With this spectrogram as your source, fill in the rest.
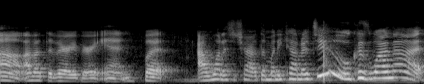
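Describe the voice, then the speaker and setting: An animated woman's voice at medium pitch, with very wide pitch swings and a fairly quick pace, amid noticeable background noise and audible room echo. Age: 20s. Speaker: YouTuber and teacher. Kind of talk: reaction commentary.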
